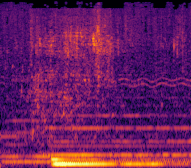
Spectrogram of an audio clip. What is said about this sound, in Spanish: la mujer vaciaba parte del contenido de la jarra en el lebrillo.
